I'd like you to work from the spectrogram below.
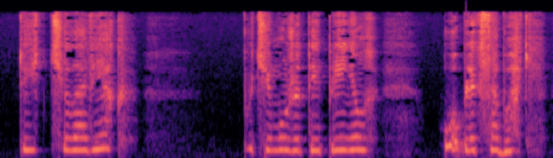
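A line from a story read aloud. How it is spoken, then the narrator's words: Exclamation. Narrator (Russian): воскликнула Эмань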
